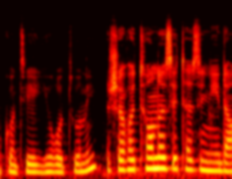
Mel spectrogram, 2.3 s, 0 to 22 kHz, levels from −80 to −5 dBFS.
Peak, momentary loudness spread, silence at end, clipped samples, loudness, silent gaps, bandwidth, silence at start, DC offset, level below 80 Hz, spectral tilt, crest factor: -10 dBFS; 8 LU; 0 s; under 0.1%; -26 LUFS; none; 14.5 kHz; 0.05 s; under 0.1%; -58 dBFS; -4.5 dB/octave; 16 dB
